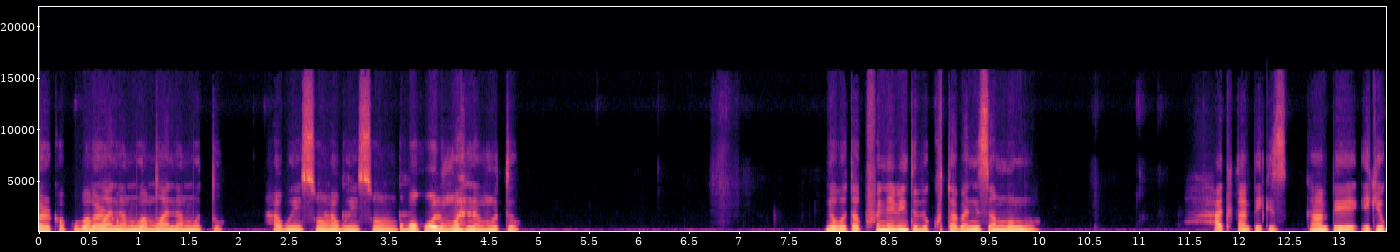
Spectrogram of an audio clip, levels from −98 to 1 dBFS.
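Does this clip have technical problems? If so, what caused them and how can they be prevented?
Yes. A doubled audio track is already under way at the start and stops abruptly at 4.22 s. A second copy trails about half a second behind, at roughly equal level. It likely comes from a slower second capture path. Mute duplicate inputs before recording.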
